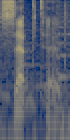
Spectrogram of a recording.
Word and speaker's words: CPTED: The principle here is environmental design, specifically crimerevention through environmental design or CPTED, pronounced septed, because criminologists love acronyms.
